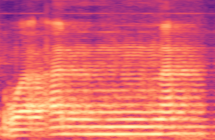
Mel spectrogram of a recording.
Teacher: Dia nun tasydid, hukumnya digunnah. Sekitar 2 harokat.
